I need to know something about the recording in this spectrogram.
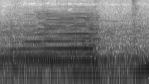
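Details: A sacrificial cow in Indonesia, panicking and raging, gives one loud, drawn-out moo with a steady harmonic-rich tone lasting about a second, then breaking off and rising sharply at the end, in a noisy setting.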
